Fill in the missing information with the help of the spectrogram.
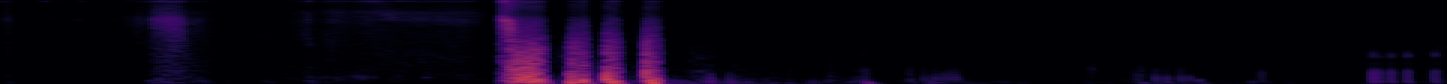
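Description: Loud gurgling stomach growl in a quick burst of low rumbles, then softer trailing gurgles; ordinary bowel sounds.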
